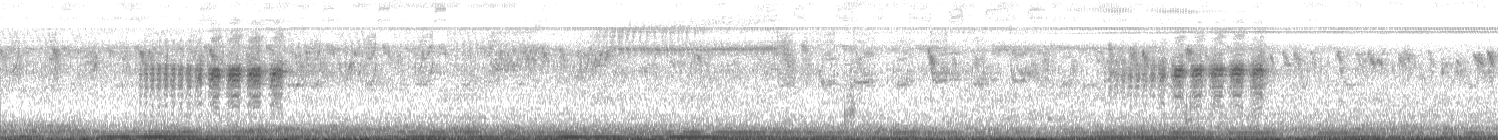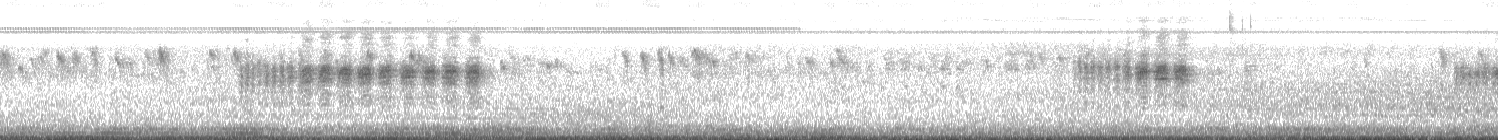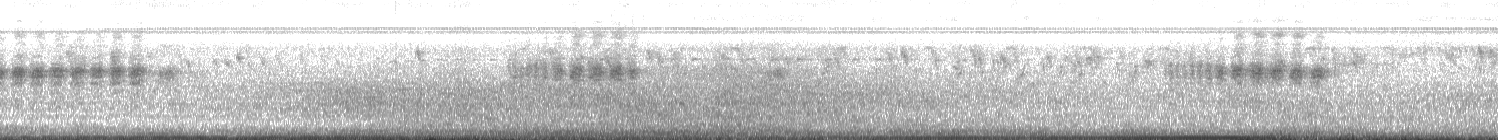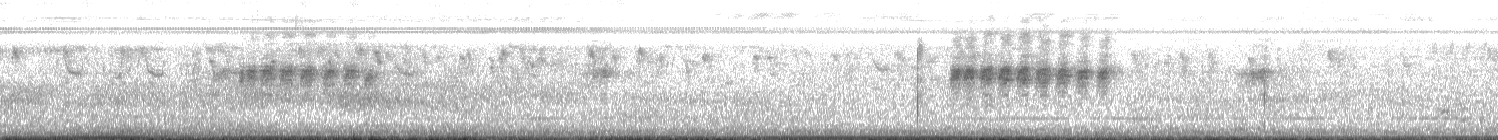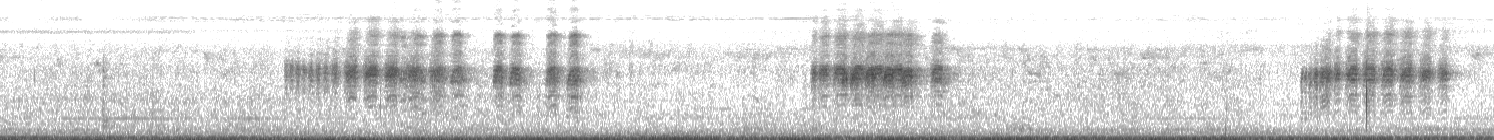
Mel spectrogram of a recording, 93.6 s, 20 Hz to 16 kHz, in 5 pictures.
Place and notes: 頭屋鄉北岸道路, Miaoli County - Birds call
Near the reservoir, sound of the plane, Birds sound, Binaural recordings, Sony PCM D100+ Soundman OKM II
